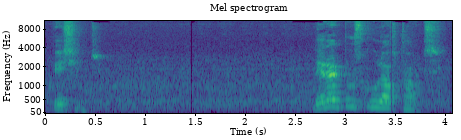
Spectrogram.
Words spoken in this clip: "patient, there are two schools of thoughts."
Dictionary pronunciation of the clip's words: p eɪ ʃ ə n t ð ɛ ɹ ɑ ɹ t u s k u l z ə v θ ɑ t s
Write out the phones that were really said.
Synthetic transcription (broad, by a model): p eɪ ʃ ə n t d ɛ ɹ ɑ ɹ t u s k u l ə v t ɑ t s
